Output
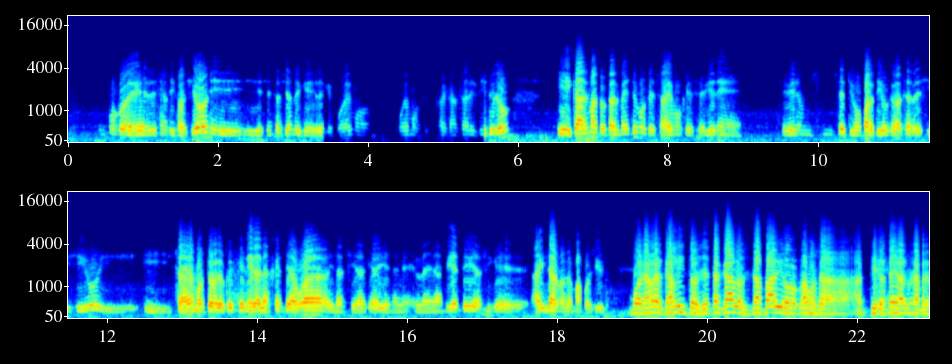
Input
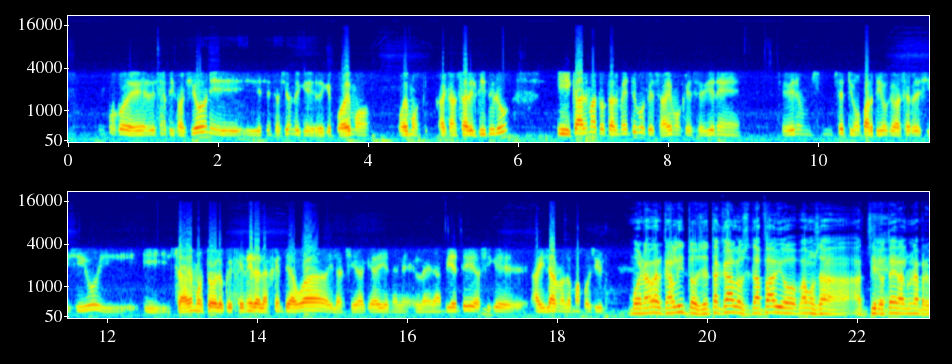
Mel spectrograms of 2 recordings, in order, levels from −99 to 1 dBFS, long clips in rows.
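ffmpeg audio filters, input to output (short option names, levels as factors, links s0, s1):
-filter_complex "[0:a]asettb=1/sr,asplit=3[s0][s1][s2];[s0]atrim=end=3.374[s3];[s1]atrim=start=3.37:end=5.55,asetpts=PTS-STARTPTS,afade=t=in:d=0.004:c=qsin,afade=t=out:st=2.176:d=0.004:c=qsin,aderivative[s4];[s2]atrim=start=5.546[s5];[s3][s4]acrossfade=d=0.004:c1=hsin:c2=qsin[s6];[s6][s5]acrossfade=d=0.004:c1=qsin:c2=hsin,adynamicsmooth=sensitivity=0.5:basefreq=830,asplit=2[s7][s8];[s8]adelay=24,volume=0.447[s9];[s7][s9]amix=inputs=2:normalize=0,volume=0.562"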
